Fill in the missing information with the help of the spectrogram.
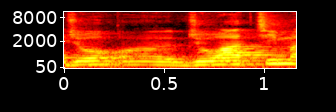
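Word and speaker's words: Joachim: जोकीम Alva, ये pronunciation में थोड़ा सा है, जोआचिम अल्वा या जोकीम अल्वा इसको कहा जाता है।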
